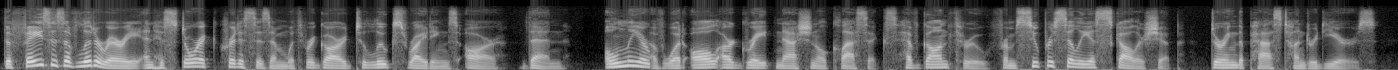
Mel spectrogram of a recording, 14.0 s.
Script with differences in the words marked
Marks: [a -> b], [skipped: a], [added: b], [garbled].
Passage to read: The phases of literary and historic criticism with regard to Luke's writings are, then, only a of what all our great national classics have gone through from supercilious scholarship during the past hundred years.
The phases of literary and historic criticism with regard to Luke's writings are, then, only a of what all our great national classics have gone through from supercilious scholarship during the past hundred years.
